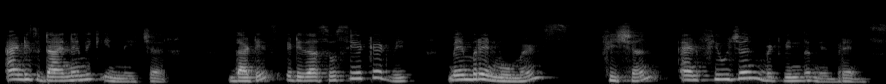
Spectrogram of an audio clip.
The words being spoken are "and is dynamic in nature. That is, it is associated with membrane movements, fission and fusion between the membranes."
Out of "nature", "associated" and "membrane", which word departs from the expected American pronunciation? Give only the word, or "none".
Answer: none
